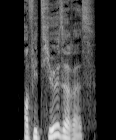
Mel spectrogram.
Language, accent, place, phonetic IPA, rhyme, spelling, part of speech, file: German, Germany, Berlin, [ɔfiˈt͡si̯øːzəʁəs], -øːzəʁəs, offiziöseres, adjective, De-offiziöseres.ogg
- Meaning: strong/mixed nominative/accusative neuter singular comparative degree of offiziös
